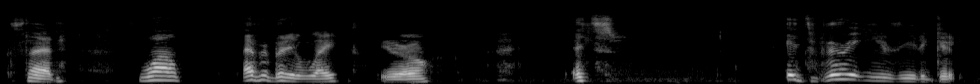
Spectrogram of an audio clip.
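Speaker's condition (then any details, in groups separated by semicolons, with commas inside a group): Cerebral palsy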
